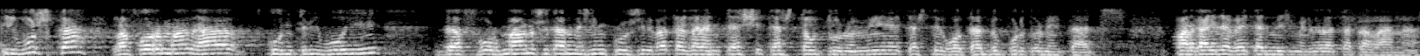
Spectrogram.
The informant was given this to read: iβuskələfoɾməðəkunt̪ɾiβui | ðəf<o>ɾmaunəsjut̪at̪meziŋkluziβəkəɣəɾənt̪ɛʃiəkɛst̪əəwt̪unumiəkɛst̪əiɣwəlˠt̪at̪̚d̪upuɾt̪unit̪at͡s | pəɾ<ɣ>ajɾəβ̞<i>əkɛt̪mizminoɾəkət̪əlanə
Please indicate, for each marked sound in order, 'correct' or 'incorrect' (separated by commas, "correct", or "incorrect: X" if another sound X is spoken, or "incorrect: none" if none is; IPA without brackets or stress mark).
incorrect: u, correct, incorrect: e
